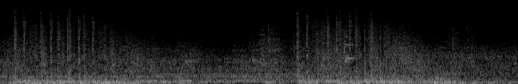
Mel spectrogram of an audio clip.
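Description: Warship guns firing in the naval battle game World of Warships, a dense rolling barrage of booming shots over a constant rumbling bed, two sustained bursts separated by a brief lull.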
